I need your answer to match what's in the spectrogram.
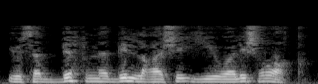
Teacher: قرأ ورش كلمة والإشراق بنقل حركة الهمز إلى الساكن قبله مع حذفها، وليس لورش ترقيق في راء الإشراق لوقوع حرف الاستعلاء بعده، فتصير يسبحن بالعشي والإشراق.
